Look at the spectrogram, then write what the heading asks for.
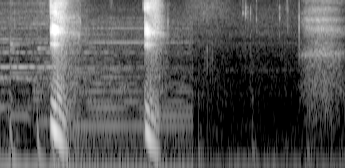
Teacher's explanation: Parmi les voyelles fermées, à timbre clair, on distingue le I.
